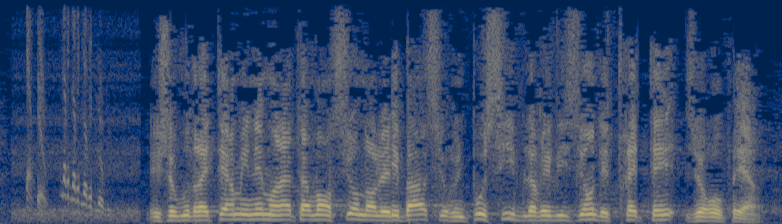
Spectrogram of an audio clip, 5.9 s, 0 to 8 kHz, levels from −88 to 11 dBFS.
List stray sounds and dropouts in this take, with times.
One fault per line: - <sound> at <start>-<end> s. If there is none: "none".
- chirp at 0.2-0.9 s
